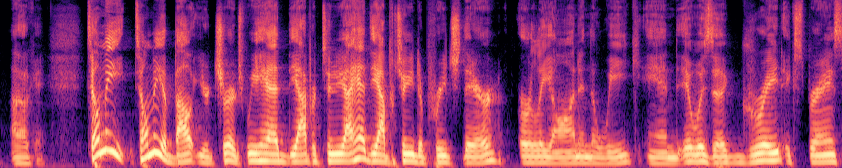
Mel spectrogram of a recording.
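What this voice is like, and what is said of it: American English accent. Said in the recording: “my American accent”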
